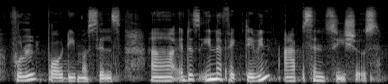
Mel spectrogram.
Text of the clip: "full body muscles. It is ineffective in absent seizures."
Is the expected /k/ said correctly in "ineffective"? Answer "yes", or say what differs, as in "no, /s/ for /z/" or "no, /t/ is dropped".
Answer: yes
